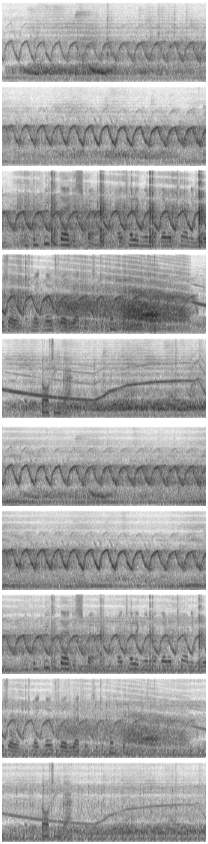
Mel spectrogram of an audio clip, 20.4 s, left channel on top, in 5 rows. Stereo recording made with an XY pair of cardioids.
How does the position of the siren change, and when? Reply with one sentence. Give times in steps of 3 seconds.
You can hear the siren on the right from 0 s, in the centre from 6 s and on the left from 9 s.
